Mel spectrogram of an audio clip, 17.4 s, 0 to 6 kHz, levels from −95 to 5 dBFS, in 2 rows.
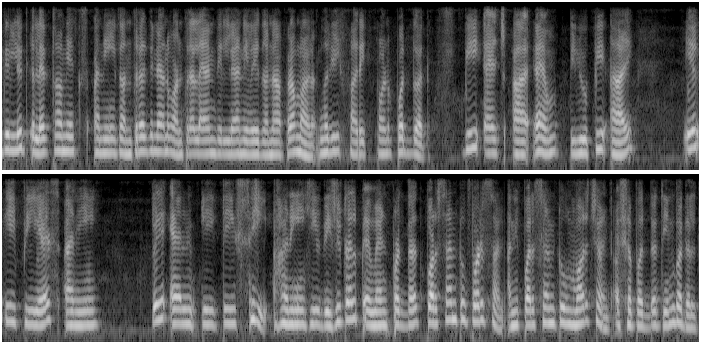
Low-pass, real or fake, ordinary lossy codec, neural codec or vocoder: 5.4 kHz; fake; none; codec, 24 kHz, 1.5 kbps, HILCodec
